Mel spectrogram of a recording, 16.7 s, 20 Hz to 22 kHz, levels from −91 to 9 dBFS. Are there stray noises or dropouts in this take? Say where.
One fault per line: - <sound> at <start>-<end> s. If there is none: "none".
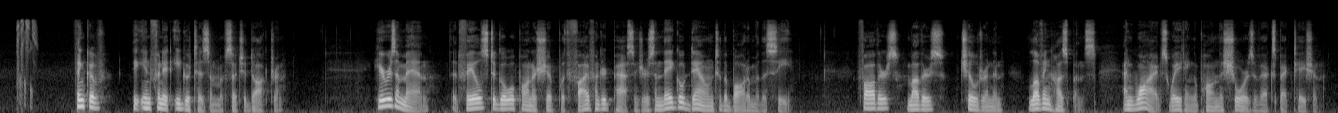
- chirp at 0.2-0.5 s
